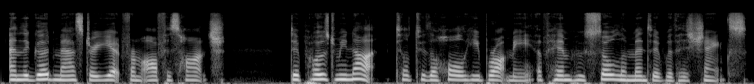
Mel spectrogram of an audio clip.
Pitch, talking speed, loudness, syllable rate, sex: 200 Hz, 215 wpm, -18 LUFS, 5.0 syllables/s, female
